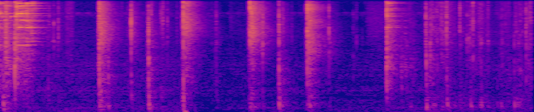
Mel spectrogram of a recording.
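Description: A blade scratches and scrapes against a plastic surface.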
